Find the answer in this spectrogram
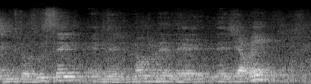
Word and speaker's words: Yahvé: ¿Cómo pronunciaban esto los judíos? Pues Yahvé.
